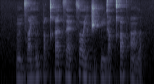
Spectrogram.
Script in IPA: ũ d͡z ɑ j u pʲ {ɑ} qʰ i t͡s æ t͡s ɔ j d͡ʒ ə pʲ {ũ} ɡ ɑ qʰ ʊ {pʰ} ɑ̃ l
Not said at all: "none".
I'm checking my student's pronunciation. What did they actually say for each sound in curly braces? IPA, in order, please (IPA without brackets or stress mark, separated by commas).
ʌ, ũ, pʰ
